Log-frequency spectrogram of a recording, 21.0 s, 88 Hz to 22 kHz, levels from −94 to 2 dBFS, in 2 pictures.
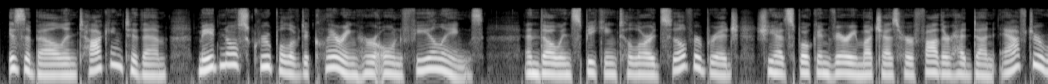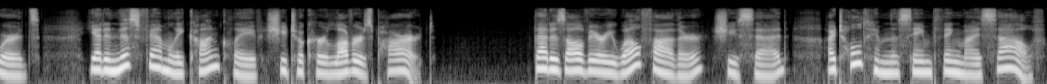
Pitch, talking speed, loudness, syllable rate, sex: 200 Hz, 160 wpm, -17 LUFS, 4.5 syllables/s, female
